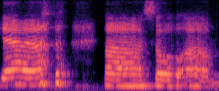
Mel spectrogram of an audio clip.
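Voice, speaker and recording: With typical pitch movement, a woman's voice comes across as somewhat breathy. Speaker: library host interviewing an author. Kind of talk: live-stream interview hosting, casual talk. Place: home room. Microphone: video call.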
